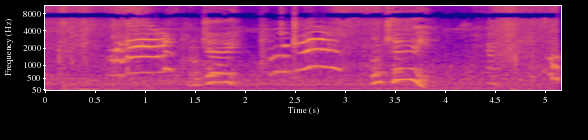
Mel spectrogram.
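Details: Dakota, the OK Cat, a pet cat indoors, gives a run of short meows that sound like "okay", each with a rising then falling bent tone, about five in quick succession with a person's voice nearby.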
